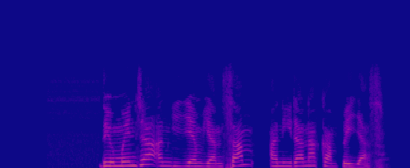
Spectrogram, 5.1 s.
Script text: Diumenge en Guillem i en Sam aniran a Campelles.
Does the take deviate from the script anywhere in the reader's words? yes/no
no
